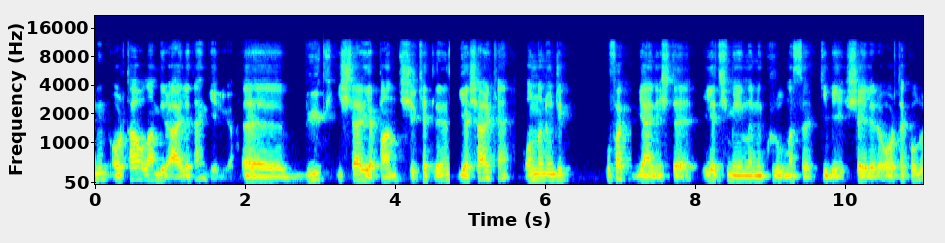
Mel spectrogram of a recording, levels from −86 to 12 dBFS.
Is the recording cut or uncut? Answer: cut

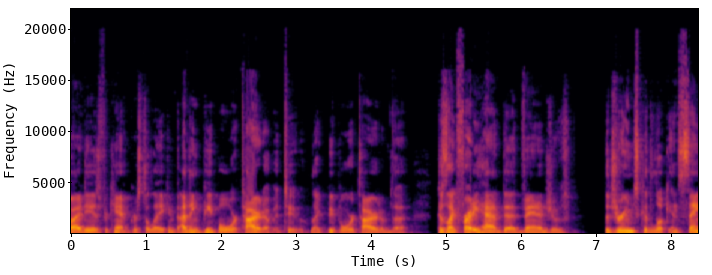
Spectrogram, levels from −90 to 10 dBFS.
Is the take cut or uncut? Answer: uncut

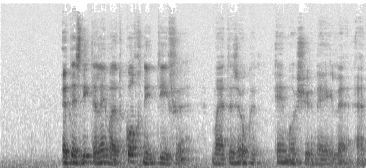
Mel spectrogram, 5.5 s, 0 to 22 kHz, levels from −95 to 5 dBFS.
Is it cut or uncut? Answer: uncut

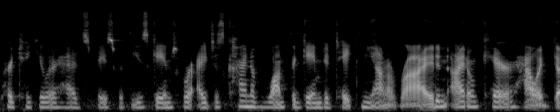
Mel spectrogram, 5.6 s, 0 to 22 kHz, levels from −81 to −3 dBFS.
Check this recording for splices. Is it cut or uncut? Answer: uncut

